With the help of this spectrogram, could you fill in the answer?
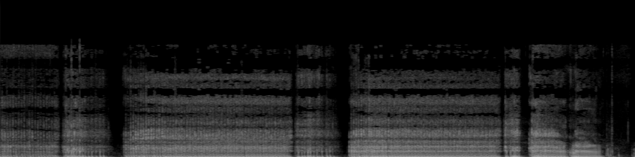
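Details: Kongzwi, a six-year-old female pug, growls fiercely while guarding a bone treat. Long, low, rumbling growls are held for several seconds each and broken by short pauses and brief snorting breaths.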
